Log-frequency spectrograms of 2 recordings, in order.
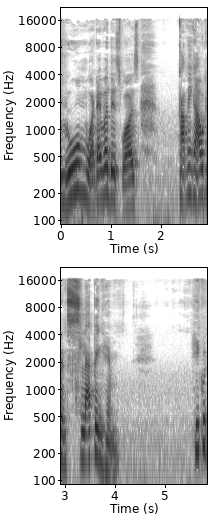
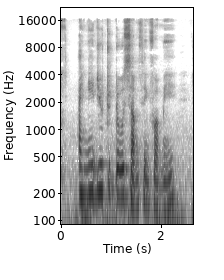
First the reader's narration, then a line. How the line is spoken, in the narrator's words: whispered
